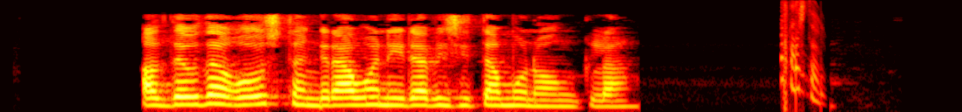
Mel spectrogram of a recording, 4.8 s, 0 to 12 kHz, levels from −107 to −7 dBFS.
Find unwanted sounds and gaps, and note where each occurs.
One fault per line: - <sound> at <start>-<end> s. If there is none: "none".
- chirp at 3.9-4.1 s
